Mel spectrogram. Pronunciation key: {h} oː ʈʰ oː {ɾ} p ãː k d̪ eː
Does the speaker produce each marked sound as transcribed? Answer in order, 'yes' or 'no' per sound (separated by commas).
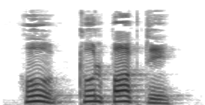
yes, no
